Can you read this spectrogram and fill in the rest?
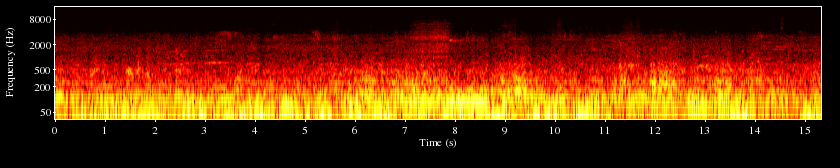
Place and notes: Guanajuato, México - plazoleta guanajuato cerca a represa.
Guanajuato, Mexico, 13 October 2010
